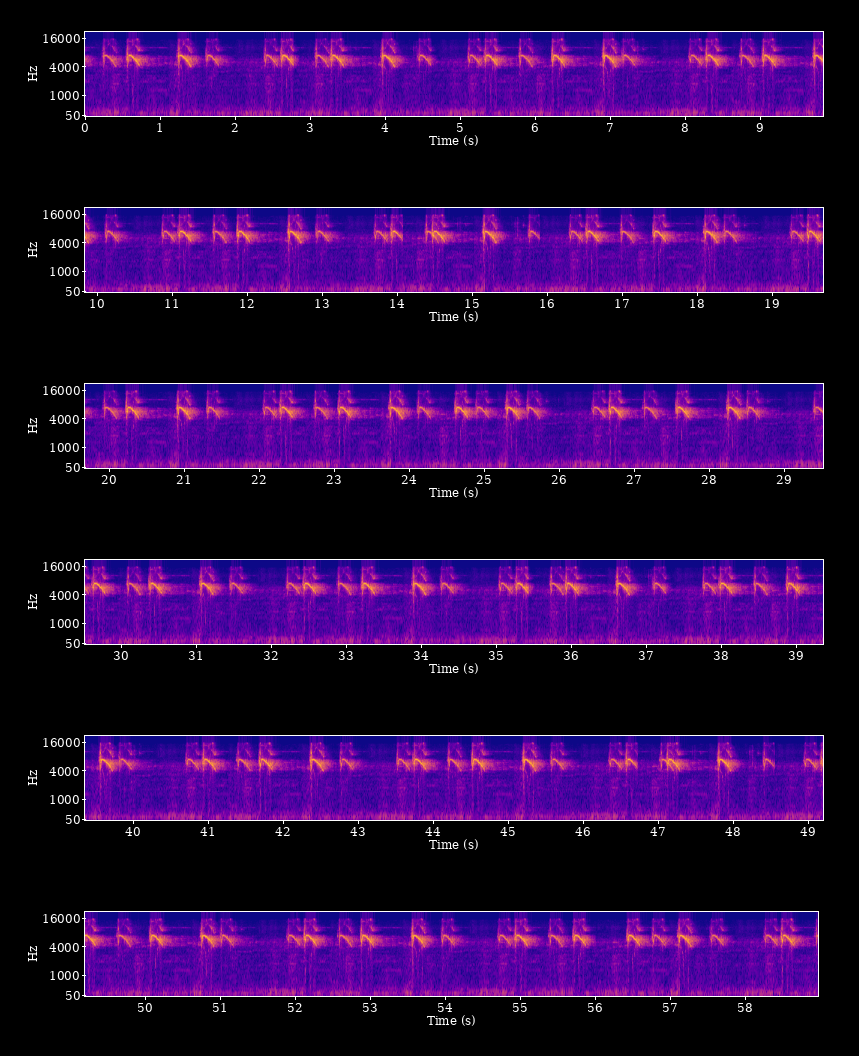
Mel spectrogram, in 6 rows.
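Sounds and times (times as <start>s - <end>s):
bird calling in sharp chirps: 0.0s - 18.6s, 19.2s - 28.8s, 29.4s - 51.3s, 51.9s - 58.9s.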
